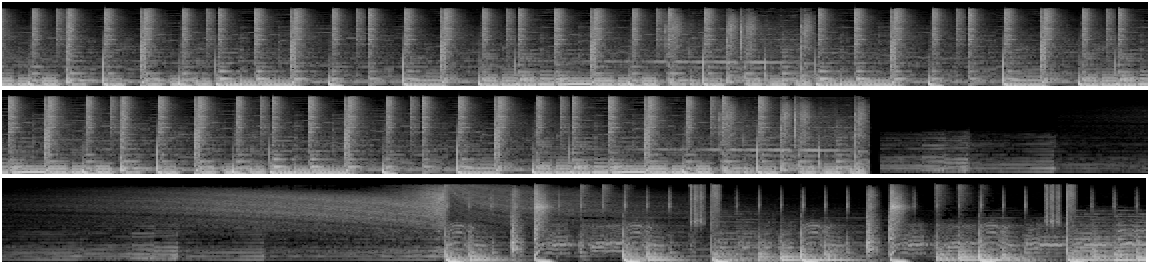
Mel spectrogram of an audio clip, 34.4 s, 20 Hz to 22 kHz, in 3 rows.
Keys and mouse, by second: 3.8-5.0 drag, 7.0-8.1 drag, 9.0 click, 32.1-33.9 drag.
